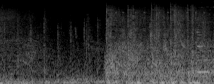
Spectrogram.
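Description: Gunfire from the video game Control comes as a dense, continuous rattle of rapid shots that grows louder and fuller partway through.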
